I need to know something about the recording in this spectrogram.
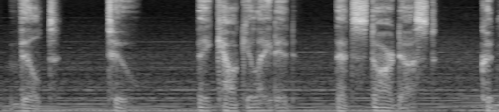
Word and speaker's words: Wild 2: For its primary target, scientists selected a comet known as Wild 2 (pronounced Vilt two).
